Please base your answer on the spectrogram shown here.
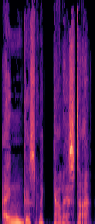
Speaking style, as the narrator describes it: observed Lord Emsworth bitterly

